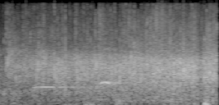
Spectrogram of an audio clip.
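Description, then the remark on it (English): An audience claps steadily for a few seconds, welcoming the speakers of the talk The Critical Making Movement to the stage, a dense, even wash of many hands with no pauses and no voices standing out above it. “And please give them a great round of applause and welcome to the stage.”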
